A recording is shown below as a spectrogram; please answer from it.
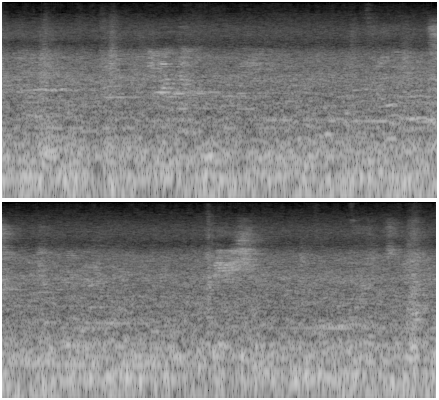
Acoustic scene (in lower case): subway train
